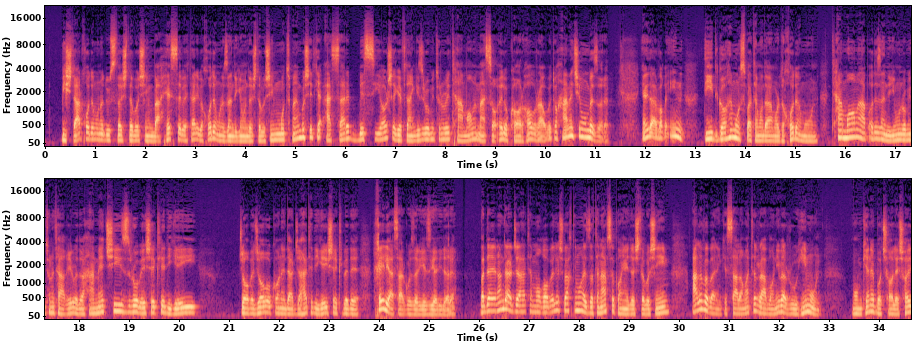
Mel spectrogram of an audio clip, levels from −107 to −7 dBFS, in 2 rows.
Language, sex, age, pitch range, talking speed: Persian, male, 30-49, 105-130 Hz, 165 wpm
